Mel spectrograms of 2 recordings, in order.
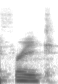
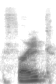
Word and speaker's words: Freek: you say that, because most people, the first time they see my name, they say Freek, and Freek. at this point I get used to it, but it's pronounced Freek. I always say Drake Freek or Rake Freek.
